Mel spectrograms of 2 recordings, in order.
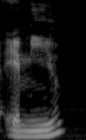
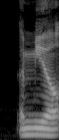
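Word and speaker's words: Émile: Uh, Emily Borel. Sure. Uh, Emile. Emile. Oh, the.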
